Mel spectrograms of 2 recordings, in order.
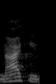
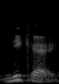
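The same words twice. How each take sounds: First: The word is said with its usual English pronunciation. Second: The word is said with a Greek pronunciation.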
